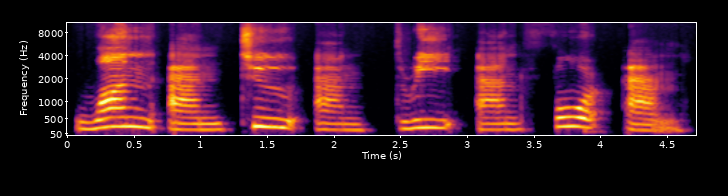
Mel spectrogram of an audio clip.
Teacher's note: when i say this i don't pronounce the d much · i just say an we don't we drop the d a lot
